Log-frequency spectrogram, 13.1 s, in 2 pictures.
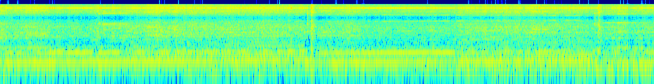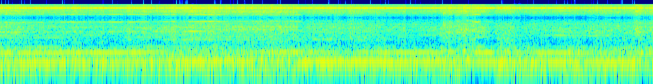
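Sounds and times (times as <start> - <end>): car engine at high revs: 0.0 - 13.0
tyre and road noise: 0.0 - 13.0.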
